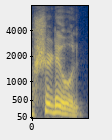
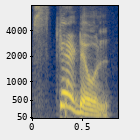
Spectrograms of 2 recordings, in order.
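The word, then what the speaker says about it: schedule: कितना अच्छा पढ़ते थे इसको शेड्यूल। सब कुछ ठीक चल रहा था। फिर आई इंटरनेट की लाल लिपस्टिक वाली मैडम्स। और इसको पढ़ना शुरू किया स्ेड्यूल। दुनिया की किसी डिक्शनरी में। इसको स्केेड्यूल नहीं पढ़ा जाता है। इसको या तो पढ़ेंगे स्केजूल्य। अगर तुम्हें क घुसाना है तो अमेरिकन प्रोनाउंसिएशन है स्कैजोल स्केजल या शेड्यूल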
